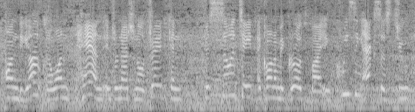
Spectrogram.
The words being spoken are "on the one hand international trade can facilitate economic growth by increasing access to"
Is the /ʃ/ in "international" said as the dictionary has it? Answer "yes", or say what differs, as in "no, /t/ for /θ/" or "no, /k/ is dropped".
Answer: yes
